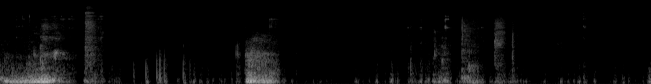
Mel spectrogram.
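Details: English springer spaniel puppy playing with a cockapoo, two low rumbling growl bursts under a second long, separated by about two seconds, followed by softer scuffling and panting noises from the play.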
